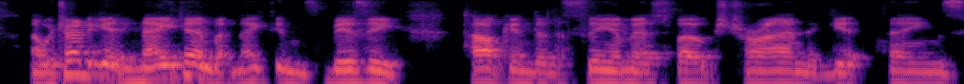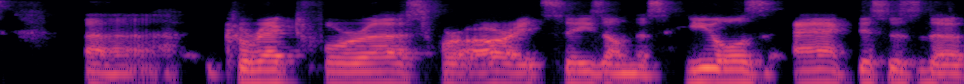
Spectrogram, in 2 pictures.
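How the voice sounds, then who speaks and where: A man with a Tennessee accent at a medium pitch, ordinary pitch variation and a moderate pace. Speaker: healthcare consultant, webinar host. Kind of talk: webinar presentation. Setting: online webinar. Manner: hesitant, many fillers.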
